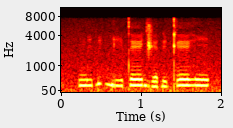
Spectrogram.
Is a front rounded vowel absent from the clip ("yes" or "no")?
yes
